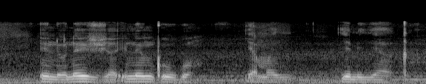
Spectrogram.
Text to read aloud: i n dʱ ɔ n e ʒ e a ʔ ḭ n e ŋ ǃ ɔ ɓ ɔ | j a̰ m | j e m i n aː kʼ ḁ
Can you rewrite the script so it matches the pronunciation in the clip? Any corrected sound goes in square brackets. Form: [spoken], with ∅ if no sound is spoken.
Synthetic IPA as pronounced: i n dʱ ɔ n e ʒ [i] a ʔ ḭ n e ŋ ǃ [u] ɓ ɔ | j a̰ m | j e m i [ɲ] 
